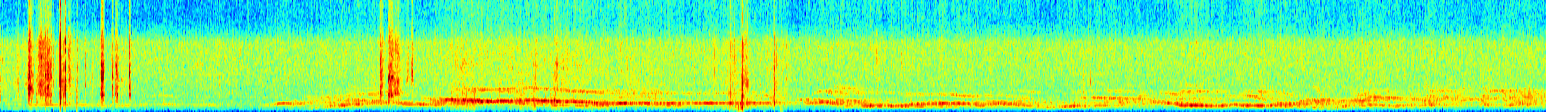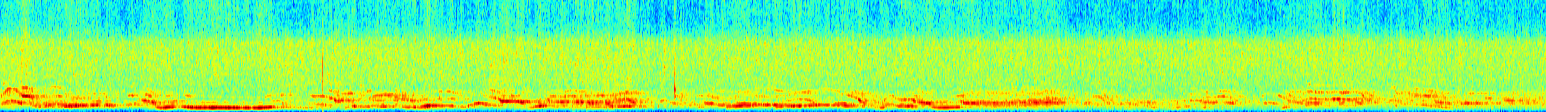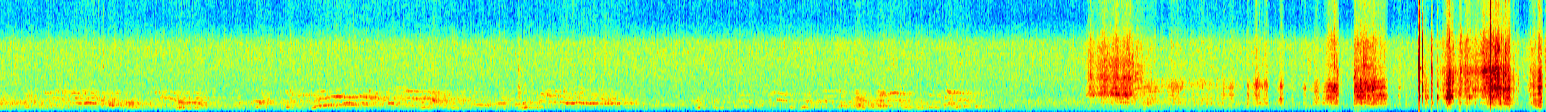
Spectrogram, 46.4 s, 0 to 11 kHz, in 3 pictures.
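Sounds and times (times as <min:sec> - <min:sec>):
adult and young wolves making various cries: 0:00.0 - 0:46.3.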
